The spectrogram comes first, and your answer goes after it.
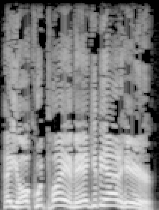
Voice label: call for rescue, survivor voice; source engine; left 4 dead 2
